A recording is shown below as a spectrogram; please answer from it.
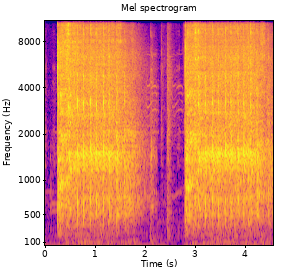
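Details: Kawasaki Drifter 800 (VN800E) after its sabotaged wiring harness was repaired: two bursts of even cranking around four beats a second that never fire; no spark, and the ignitor was later found faulty and replaced.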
